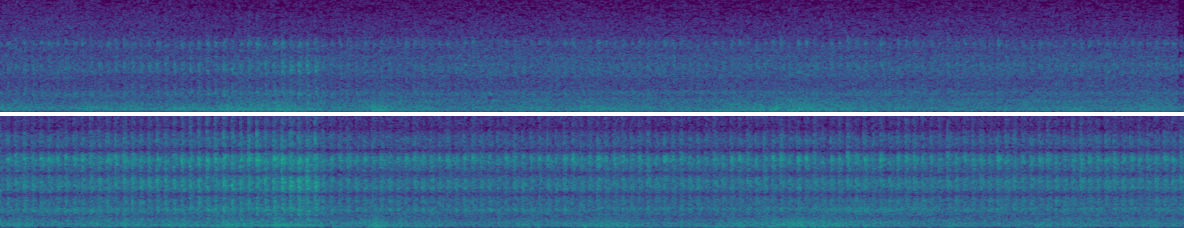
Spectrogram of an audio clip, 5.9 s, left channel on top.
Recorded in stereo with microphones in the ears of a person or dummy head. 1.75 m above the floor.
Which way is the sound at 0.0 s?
65° right (ahead or behind).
